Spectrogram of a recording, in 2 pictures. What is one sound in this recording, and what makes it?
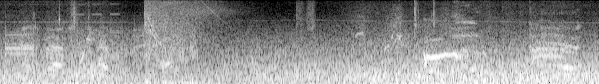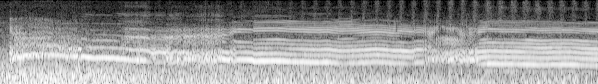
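Wind rushes loudly past a falling person.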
